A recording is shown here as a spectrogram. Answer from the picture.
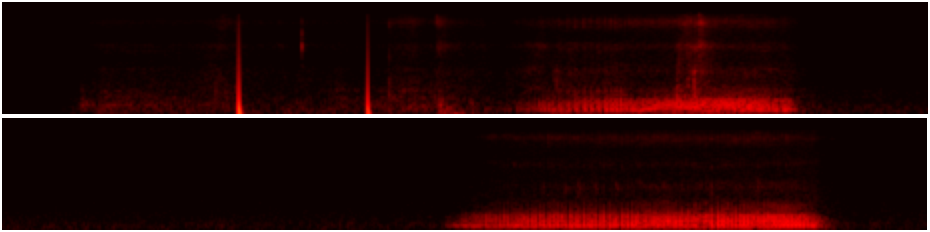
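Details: French Bulldog named Deni snoring comically indoors: two long rasping, throaty snores around a second and a half each, separated by a quiet pause, with a few sharp clicks early on.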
